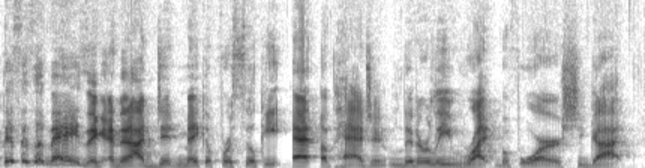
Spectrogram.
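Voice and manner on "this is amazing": thrilled. Retold or imitated. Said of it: "And I was like".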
